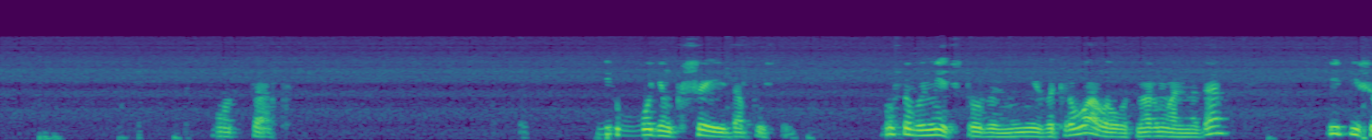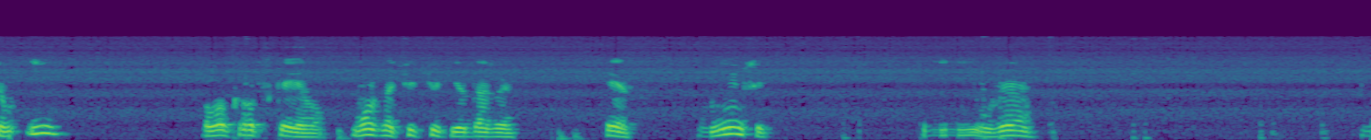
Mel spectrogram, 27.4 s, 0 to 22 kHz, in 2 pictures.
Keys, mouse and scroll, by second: 0.5 r, 1.2 click, 1.8-5.2 middle drag, 5.8 g, 7.2 click, 8.0 middle click, 9.5 scroll up 1, 9.8 middle click, 13.4 i, 19.2 s, 22.1 click, 22.9-23.6 drag, 23.7-24.2 middle drag, 24.9 click, 26.2 click, 26.9 middle click.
